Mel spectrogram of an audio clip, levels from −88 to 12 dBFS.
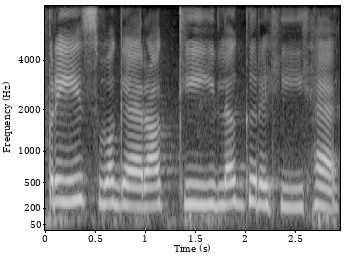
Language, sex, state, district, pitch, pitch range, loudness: Hindi, female, Punjab, Fazilka, 235 Hz, 225-250 Hz, -13 LUFS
